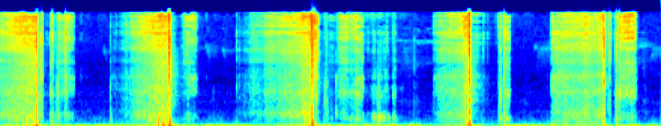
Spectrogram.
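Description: A white ceramic knife fitted with a clip-on mic repeatedly slices through a small, solid molded block of purple and yellow kinetic sand resting on a plate. Each cut makes a gritty, hissing scrape, with sharp clicks where the blade meets the plate, separated by brief pauses.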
